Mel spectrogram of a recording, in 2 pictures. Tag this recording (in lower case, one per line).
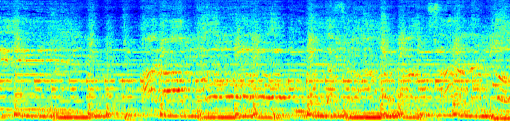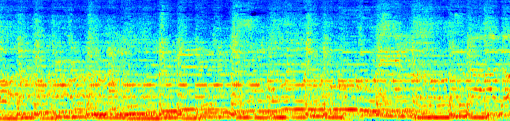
psychedelic rock
music
rock and roll
rock music
roll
